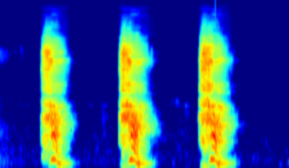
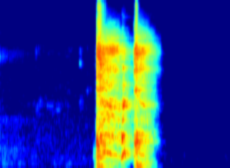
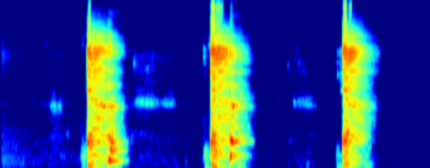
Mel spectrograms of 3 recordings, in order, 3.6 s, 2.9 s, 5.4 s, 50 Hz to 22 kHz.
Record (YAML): exhalation_length: 3.6 s
exhalation_amplitude: 30639
exhalation_signal_mean_std_ratio: 0.4
cough_length: 2.9 s
cough_amplitude: 32768
cough_signal_mean_std_ratio: 0.36
three_cough_length: 5.4 s
three_cough_amplitude: 32768
three_cough_signal_mean_std_ratio: 0.34
survey_phase: alpha (2021-03-01 to 2021-08-12)
age: 18-44
gender: Female
wearing_mask: 'No'
symptom_cough_any: true
symptom_shortness_of_breath: true
smoker_status: Never smoked
respiratory_condition_asthma: false
respiratory_condition_other: false
recruitment_source: REACT
submission_delay: 7 days
covid_test_result: Negative
covid_test_method: RT-qPCR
